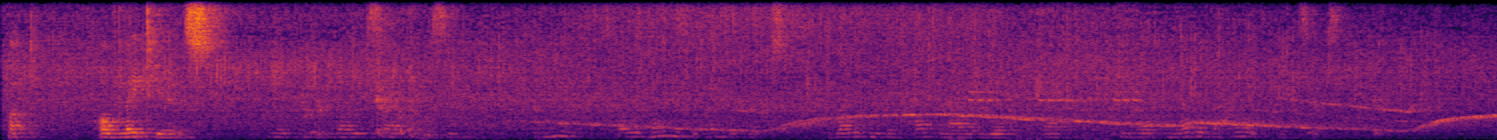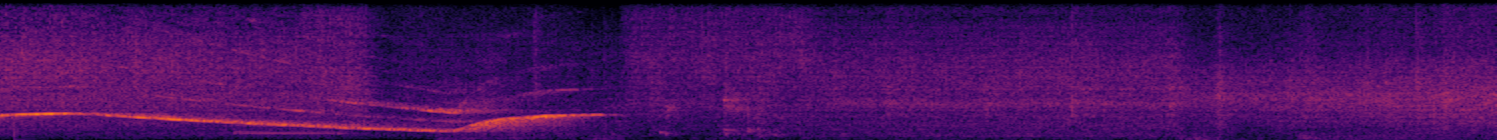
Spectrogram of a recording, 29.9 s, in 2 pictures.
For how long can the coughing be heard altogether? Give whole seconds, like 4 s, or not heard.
4 s.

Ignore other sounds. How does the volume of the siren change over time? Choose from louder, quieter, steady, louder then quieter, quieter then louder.
louder.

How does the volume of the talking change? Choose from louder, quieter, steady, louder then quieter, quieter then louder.
quieter.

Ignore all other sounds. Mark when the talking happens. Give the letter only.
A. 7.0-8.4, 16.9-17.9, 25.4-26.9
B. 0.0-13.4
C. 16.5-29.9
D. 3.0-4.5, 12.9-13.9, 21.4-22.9
B.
